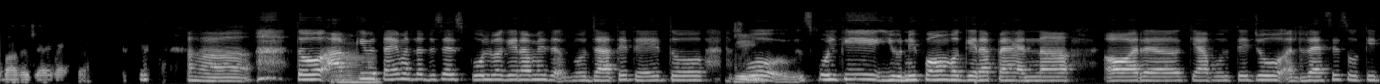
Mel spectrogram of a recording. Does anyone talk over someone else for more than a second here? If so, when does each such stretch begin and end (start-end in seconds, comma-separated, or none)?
none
